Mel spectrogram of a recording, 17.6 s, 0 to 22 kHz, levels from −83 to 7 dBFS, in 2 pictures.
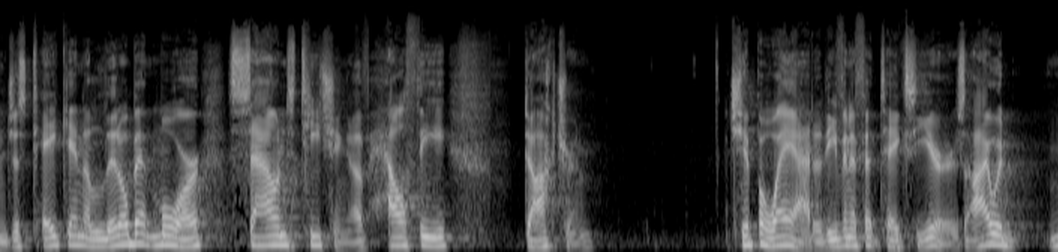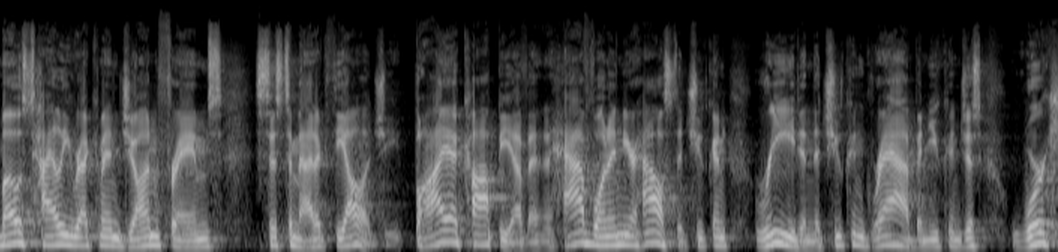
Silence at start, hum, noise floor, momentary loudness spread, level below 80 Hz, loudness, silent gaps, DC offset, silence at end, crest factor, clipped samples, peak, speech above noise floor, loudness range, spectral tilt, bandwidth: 0 s; none; -66 dBFS; 7 LU; -64 dBFS; -21 LUFS; none; under 0.1%; 0 s; 18 dB; under 0.1%; -4 dBFS; 44 dB; 4 LU; -4 dB/octave; 16 kHz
